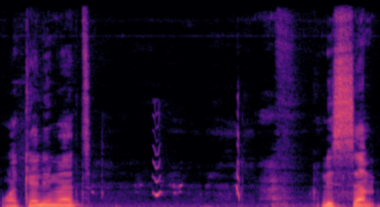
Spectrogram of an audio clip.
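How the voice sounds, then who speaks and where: Gravelly Iraqi man teaching recitation. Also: mid-range voice, steady tone, drawn-out words, mellow, a little hiss or hum. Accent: Iraqi Arabic. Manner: patient step-by-step explaining, asks and answers his own questions. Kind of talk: explanatory lesson.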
